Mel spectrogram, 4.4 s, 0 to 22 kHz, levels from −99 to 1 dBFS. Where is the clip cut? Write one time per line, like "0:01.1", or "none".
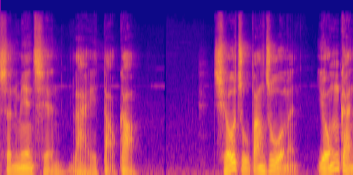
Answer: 0:02.5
